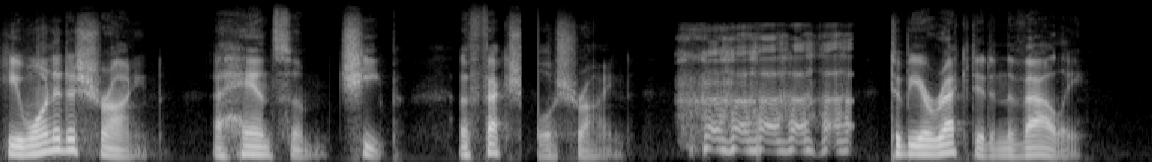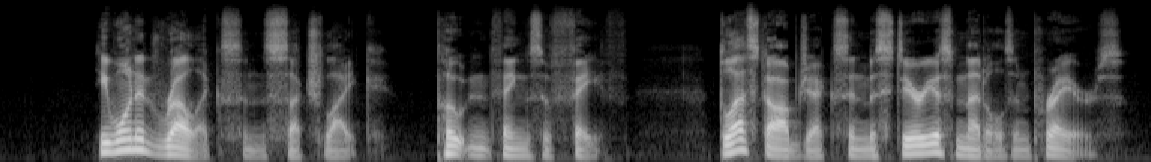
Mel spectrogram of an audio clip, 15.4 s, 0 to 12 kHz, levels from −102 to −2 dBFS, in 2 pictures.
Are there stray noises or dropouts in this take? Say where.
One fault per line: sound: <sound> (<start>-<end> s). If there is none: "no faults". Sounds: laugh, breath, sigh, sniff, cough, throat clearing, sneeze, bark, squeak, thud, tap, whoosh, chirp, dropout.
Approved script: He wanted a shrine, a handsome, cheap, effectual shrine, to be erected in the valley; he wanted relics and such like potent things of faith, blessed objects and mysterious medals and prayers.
sound: dropout (3.5-3.6 s)
sound: laugh (4.5-5.7 s)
